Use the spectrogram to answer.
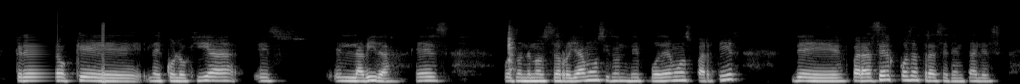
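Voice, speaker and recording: Very slow and monotone, a man talks in a fairly high pitch with flat intonation. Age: 20s. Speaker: law student, student leader. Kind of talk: interview.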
